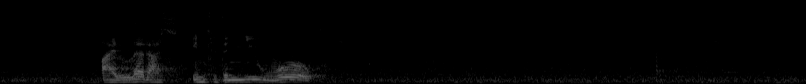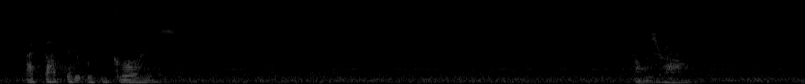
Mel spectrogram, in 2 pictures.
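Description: A man speaks slowly and gravely, close by.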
